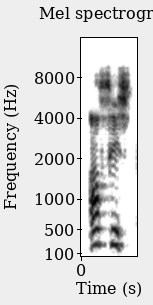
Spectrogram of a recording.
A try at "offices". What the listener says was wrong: Please remember to say the "es" at the end of the words. Offices. Offices. Es. Office as.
